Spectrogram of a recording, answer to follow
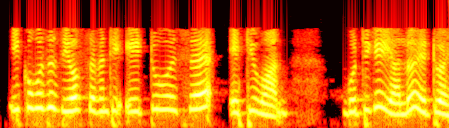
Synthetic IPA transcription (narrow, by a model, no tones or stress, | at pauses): ikɔbɔziziɹopʰsebʱɛntiʔetːuɦojsɛetiwan | ɡotikɛjaloetuaɦ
